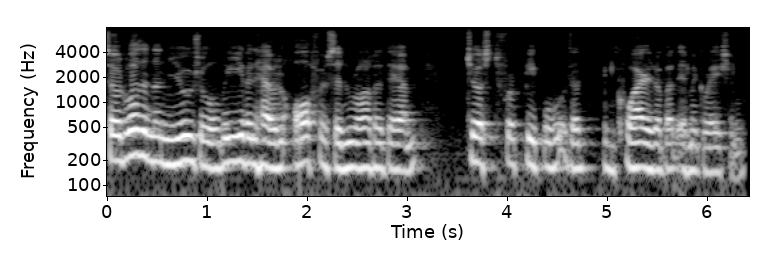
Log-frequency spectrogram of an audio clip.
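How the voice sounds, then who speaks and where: A woman's fairly low-pitched voice with a Dutch accent, fairly quick and fairly even in intonation, over noticeable background noise. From Netherlands. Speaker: retirement community resident. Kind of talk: interview.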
